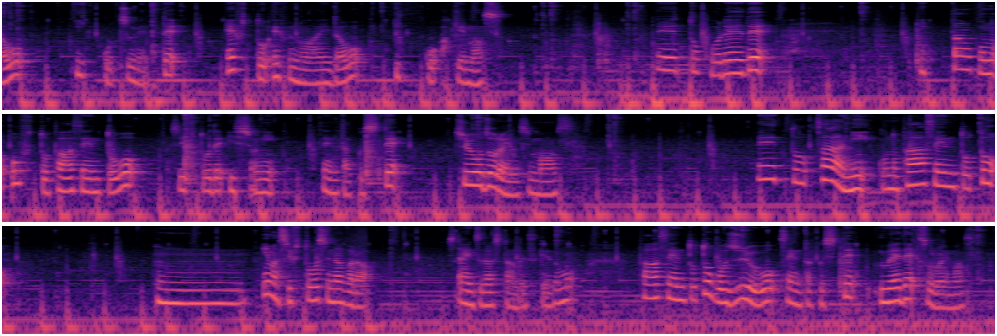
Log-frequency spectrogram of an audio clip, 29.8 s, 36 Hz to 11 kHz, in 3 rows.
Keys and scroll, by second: 0.8 Left, 0.9 Right, 1.6 alt+Left, 2.5 Right.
